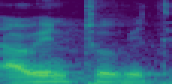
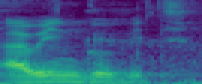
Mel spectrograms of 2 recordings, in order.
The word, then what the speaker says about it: Awing-Gobit: You managed to pronounce my name, but it's not Awing-Tobit. It is Awing-Gobit. Awing-Gobit, yes.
